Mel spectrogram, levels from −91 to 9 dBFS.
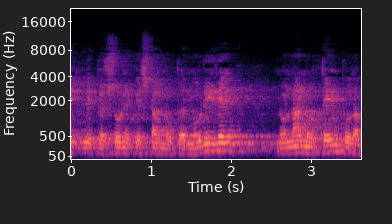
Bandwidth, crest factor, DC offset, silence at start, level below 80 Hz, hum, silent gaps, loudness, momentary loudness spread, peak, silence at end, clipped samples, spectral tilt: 11 kHz; 18 dB; under 0.1%; 0 s; -72 dBFS; none; none; -24 LUFS; 10 LU; -6 dBFS; 0 s; under 0.1%; -6 dB/octave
